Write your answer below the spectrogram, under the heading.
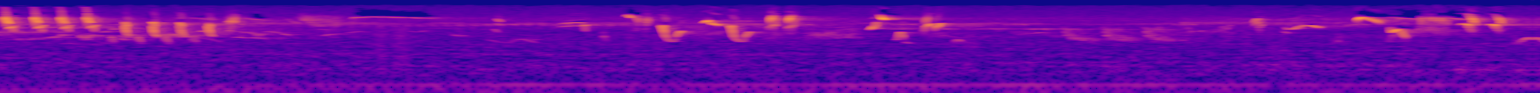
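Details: Nightingale song in natural surroundings: a fast run of sharp repeated notes opens, followed by varied high whistles, slurs and clicks, with a constant low hum underneath.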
